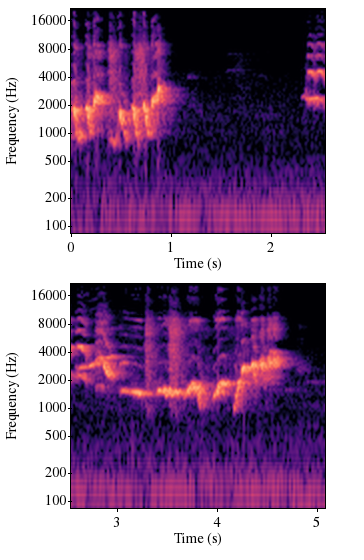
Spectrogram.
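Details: White-rumped shama song played to arouse a female for breeding: rapid sequences of rising, slurred whistled phrases, a short pause, then varied fluty notes and chattering bursts climbing in pitch, with a low steady hum beneath.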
